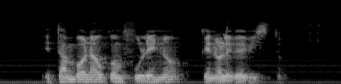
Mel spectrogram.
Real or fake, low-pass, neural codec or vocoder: real; 7.2 kHz; none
